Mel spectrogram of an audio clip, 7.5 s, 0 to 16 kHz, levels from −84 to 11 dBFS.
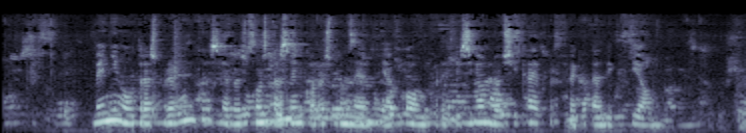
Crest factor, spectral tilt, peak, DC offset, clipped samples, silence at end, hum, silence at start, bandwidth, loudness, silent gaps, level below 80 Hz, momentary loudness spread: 16 dB; -4.5 dB/octave; 0 dBFS; under 0.1%; under 0.1%; 0 s; none; 0.05 s; 11.5 kHz; -14 LUFS; none; -46 dBFS; 17 LU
